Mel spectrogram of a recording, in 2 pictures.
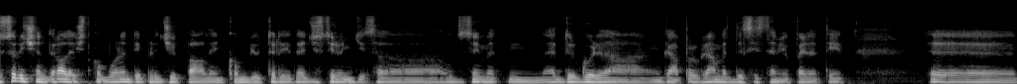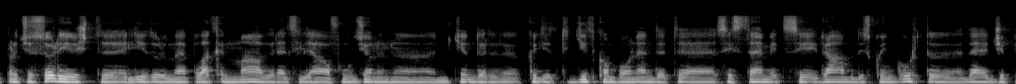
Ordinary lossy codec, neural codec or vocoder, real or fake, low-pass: none; vocoder, 22.05 kHz, 80 mel bands, WaveNeXt; fake; 9.9 kHz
